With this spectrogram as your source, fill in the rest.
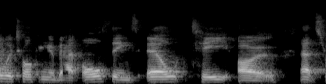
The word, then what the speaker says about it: LTO: Hey guys, it's BlockchainBrad, and today we're talking about all things LTO. That's right, and if you know about that, it rhymes with workflow as well, and that's because they're bringing business to the blockchain in a serious way.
